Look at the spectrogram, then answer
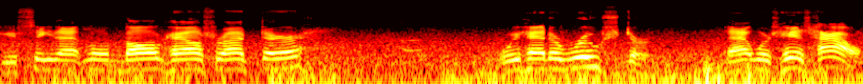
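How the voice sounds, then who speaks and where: With a US Plains accent, a man speaks at a high pitch in a monotone, flat intonation. His pace is fairly slow, broken by long, frequent pauses. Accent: rural US Plains. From southwest Kansas. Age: 70s. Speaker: farmer. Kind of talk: interview. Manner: halting.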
